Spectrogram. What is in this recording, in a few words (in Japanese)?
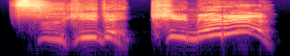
「次で決める！」, 女の子 オラオラ系少女 戦闘ボイス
